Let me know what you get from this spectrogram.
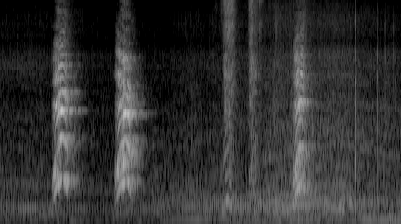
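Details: Friendly Shiba Inu in Kanehama, Aomori City, Japan, petted and brushed to remove shedding coat during moulting season; two sharp barks half a second apart, then quieter scraping and handling noises and a third, softer bark.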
